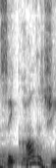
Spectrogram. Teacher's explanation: It also explains why the word psychology is pronounced without P sound at the beginning.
